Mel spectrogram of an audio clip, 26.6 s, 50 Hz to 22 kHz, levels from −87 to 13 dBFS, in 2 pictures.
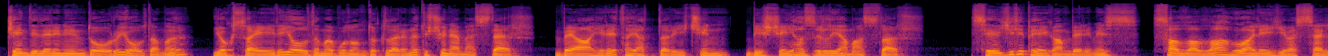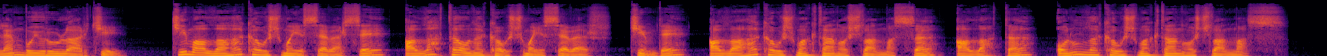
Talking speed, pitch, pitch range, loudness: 100 wpm, 125 Hz, 110-140 Hz, -15 LUFS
